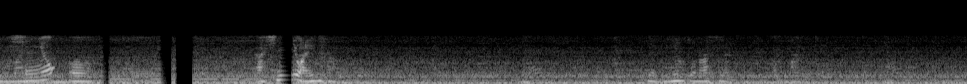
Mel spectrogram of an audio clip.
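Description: Between 1.02 and 1.95 s, packets kept arriving late, so the jitter buffer ran dry four times. The result is repeated stalls (stutter): the receiver stretched the last sound to cover about 358 ms, with the longest hold lasting 171 ms. Nothing is lost, but the sound drags and judders through that stretch.

At 2.81 to 2.94 s comes a brief call audio freeze, likely from packets being held up in transit. The last sound is continued as a fading buzz or hiss for about 104 ms rather than dropping to silence, then the audio resumes where it stopped, pushed later by that amount. Across the clip, the call path's band limit leaves nothing above 4 kHz, which fits a G.711 narrowband link.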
